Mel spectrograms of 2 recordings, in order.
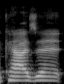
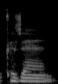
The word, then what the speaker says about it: Kazan: well while watching it so I love Zoe cazen kazen cousin Zoe Kazan yes I always get her name wrong and uh Carey Mulligan together they have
